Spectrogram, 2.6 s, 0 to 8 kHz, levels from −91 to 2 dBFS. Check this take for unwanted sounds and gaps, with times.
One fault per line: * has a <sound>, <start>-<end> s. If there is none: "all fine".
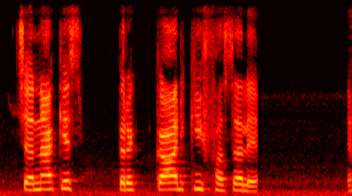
all fine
